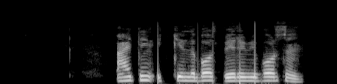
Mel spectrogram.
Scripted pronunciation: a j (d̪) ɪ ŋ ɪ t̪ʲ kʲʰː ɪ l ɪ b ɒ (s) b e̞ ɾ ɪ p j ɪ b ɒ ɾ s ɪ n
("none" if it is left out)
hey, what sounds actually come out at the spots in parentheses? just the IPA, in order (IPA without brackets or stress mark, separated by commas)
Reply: t̪, s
